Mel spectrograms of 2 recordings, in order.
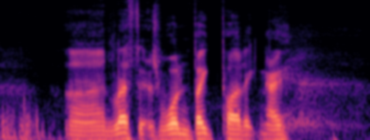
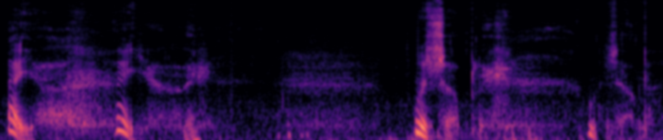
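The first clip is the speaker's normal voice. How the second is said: whispering; 12 semitones higher, 14 dB quieter than usual. Real, not acted. Whispering to the horse.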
